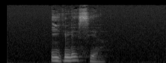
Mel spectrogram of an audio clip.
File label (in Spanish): "Iglesia", pronunciacion; mausschool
